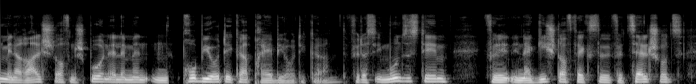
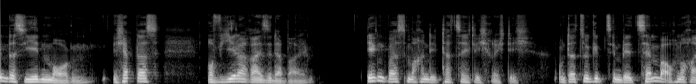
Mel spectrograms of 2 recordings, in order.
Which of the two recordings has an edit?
first; 1 cut; at 1.7 s

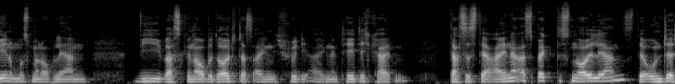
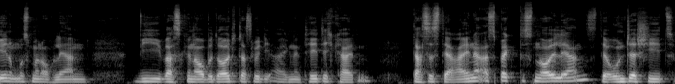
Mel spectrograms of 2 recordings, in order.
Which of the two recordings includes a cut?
second; 1 cut; at 2.5 s

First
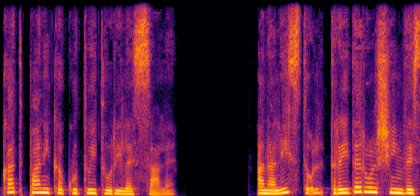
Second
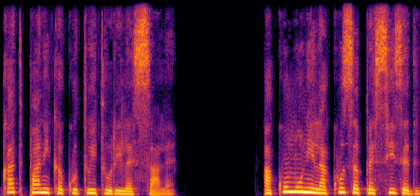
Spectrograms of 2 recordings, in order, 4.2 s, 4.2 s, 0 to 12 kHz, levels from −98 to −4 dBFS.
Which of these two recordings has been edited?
first; 1 cut; at 2.5 s

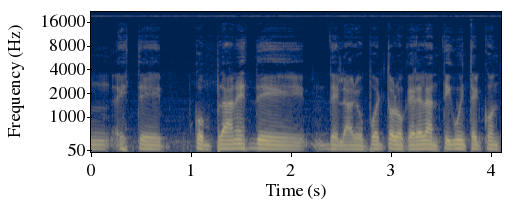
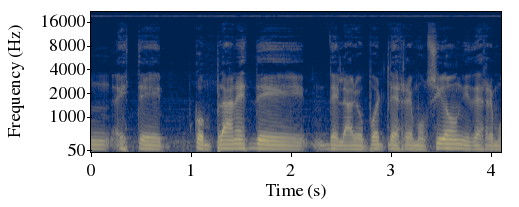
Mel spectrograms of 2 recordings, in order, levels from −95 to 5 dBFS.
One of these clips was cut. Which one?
second; 1 cut; at 3.0 s

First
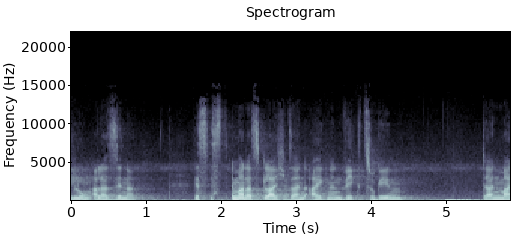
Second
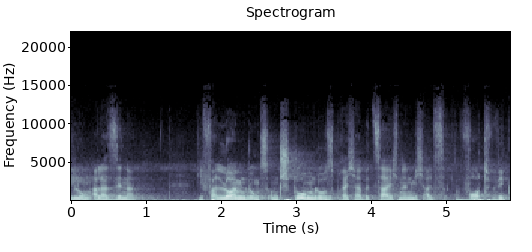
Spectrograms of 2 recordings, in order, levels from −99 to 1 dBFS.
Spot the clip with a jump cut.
first; 2 cuts; at 1.6 s, 2.9 s

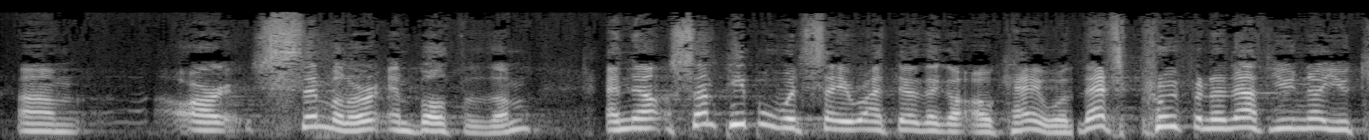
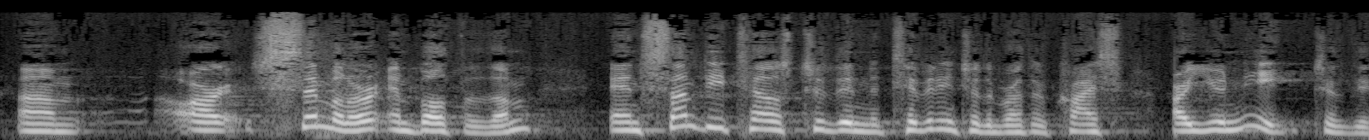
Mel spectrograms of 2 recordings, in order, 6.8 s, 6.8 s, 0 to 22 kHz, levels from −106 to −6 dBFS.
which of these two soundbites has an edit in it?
first; 2 cuts; at 2.9 s, 5.4 s

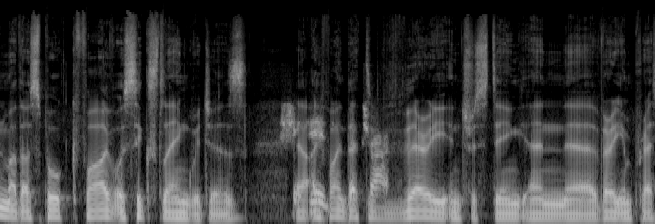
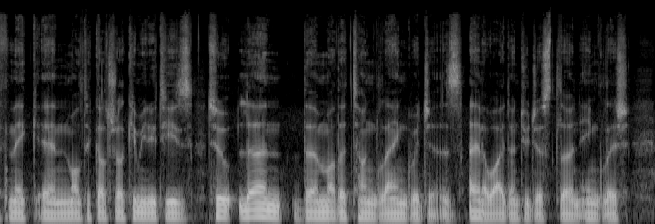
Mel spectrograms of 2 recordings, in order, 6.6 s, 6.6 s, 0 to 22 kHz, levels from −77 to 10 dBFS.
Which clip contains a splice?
second; 2 cuts; at 2.0 s, 4.8 s

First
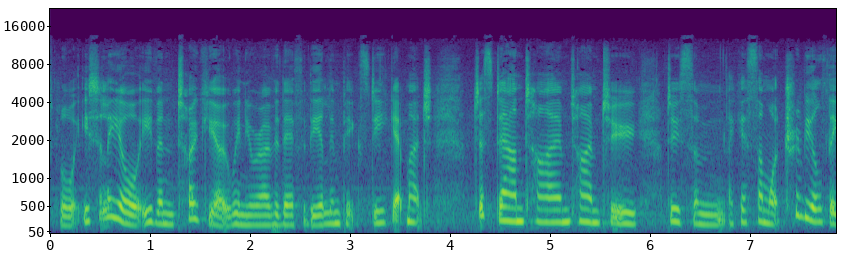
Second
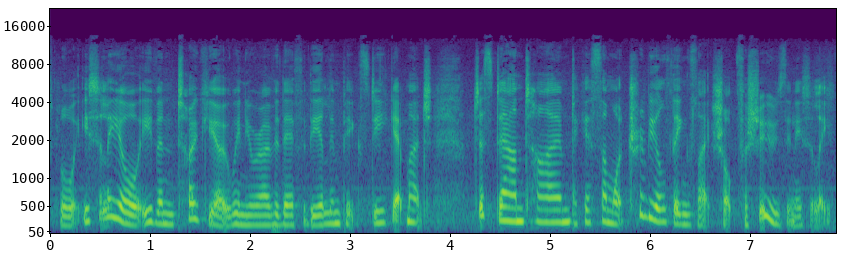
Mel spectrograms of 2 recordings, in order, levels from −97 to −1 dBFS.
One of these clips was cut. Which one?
second; 1 cut; at 5.2 s

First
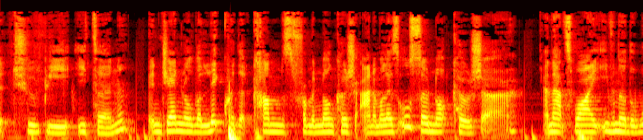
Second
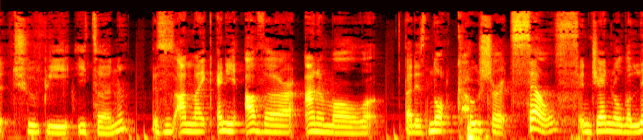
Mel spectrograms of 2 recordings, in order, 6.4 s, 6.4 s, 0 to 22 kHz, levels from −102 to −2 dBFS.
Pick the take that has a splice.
first; 2 cuts; at 1.5 s, 5.4 s

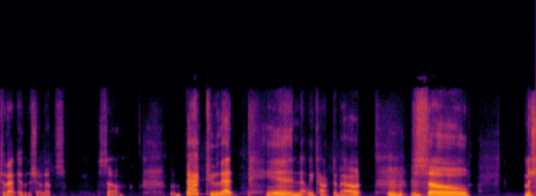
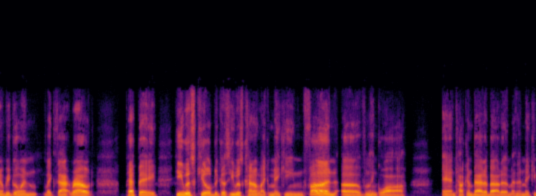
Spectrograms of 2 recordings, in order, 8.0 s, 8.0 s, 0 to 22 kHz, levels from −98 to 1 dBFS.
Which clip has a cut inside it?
second; 1 cut; at 1.8 s

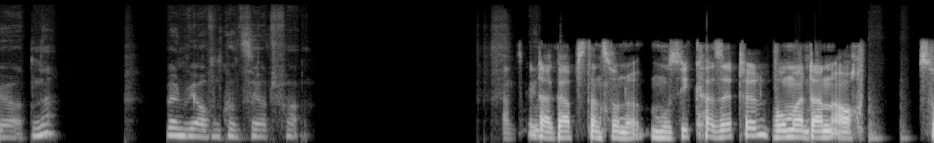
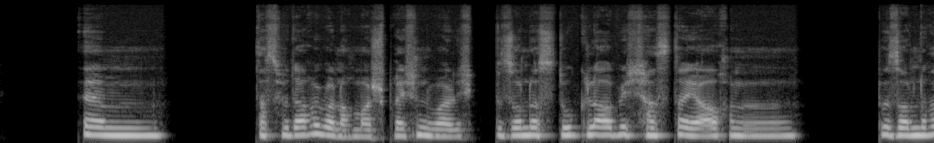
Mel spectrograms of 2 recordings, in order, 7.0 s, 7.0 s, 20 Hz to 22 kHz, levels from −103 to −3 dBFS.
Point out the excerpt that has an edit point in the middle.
first; 2 cuts; at 4.0 s, 5.8 s

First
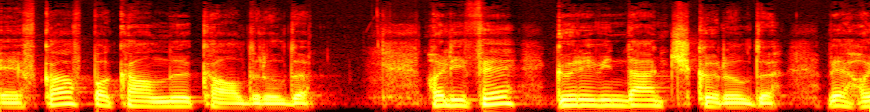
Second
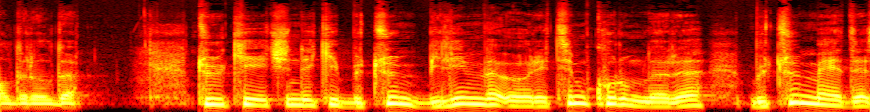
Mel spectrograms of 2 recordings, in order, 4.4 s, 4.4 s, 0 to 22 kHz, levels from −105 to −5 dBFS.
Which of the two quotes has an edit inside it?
first; 1 cut; at 2.1 s

